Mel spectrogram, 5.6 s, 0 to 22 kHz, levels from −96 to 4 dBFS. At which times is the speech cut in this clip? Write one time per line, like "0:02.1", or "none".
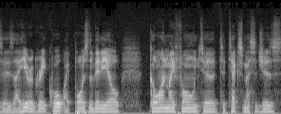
none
